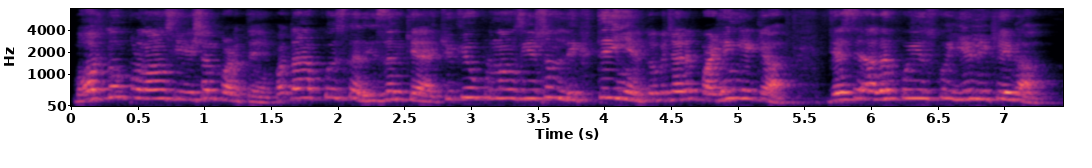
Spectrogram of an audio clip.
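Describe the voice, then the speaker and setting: Man, vocabulary teacher, high voice, animated questioning, echoey room, distant mic, dull sound. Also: fast. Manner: animated, repetitive questioning, calls viewers beta and bhai. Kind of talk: explaining lesson in Hindi and English.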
